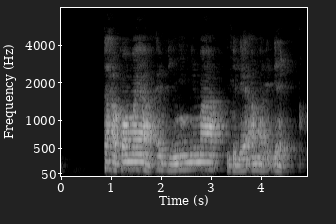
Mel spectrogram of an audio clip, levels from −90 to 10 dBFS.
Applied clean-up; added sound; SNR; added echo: none; none; none; reverberation time 0.7 s.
